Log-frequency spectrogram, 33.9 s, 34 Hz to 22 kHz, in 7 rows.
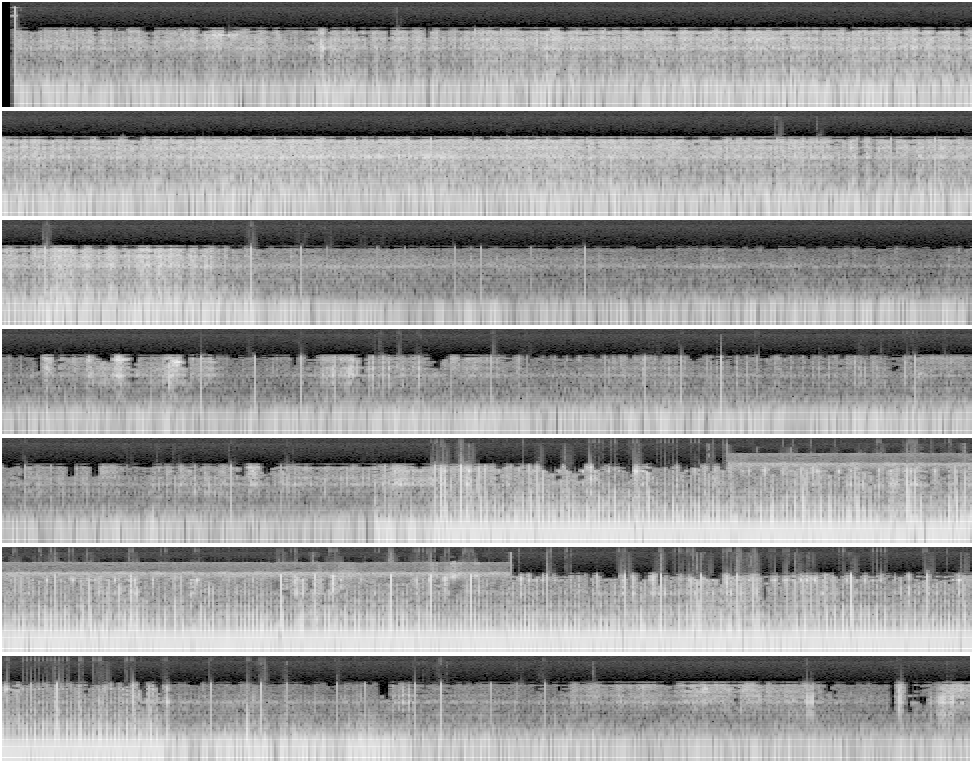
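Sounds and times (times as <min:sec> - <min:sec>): tyres rumbling on gravel road: 0:00.1 - 0:33.9.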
